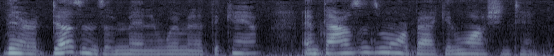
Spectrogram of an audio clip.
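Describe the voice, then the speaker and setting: A woman's voice: medium pitch, brisk, slight background noise, lightly acted, poor audio. A woman playing a shrewd, unflappable frontier scout leader in an audio drama, with a wry, persuasive drawl. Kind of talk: dramatic audio fiction acting.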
